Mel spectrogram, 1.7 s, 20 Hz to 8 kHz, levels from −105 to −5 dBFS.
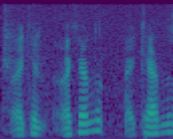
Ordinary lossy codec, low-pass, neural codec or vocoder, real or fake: none; 7.2 kHz; none; real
